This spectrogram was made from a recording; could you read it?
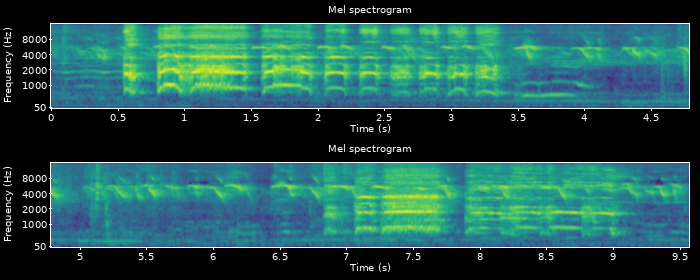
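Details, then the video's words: Farm-raised Kokok Balenggek from Solok crows twice in long runs of quick, pulsing syllables, roughly four per second, with high chirping from small birds filling the pause between. "Ayam kukuak balenggek ayam penyanyi asli solok"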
